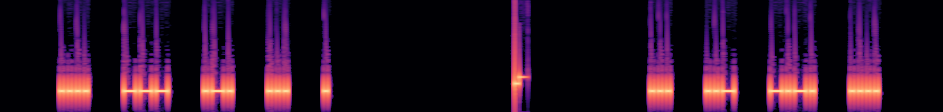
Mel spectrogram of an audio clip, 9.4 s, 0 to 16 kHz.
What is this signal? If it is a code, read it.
Morse code, heard as a keyed tone, about 30 wpm, spaced as for 17 wpm, 690 Hz. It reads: HORSE SUCH
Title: 3x Character Spacing - Top 300 Words - 30wpm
